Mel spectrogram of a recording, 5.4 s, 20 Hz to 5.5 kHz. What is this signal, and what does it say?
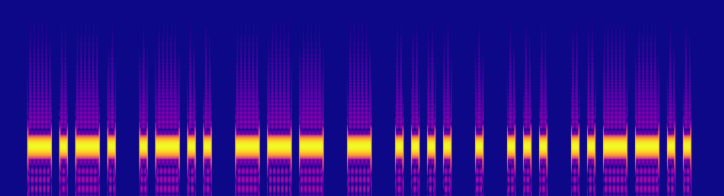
Morse code, heard as a keyed tone, about 20 wpm, 550 Hz. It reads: CLOTHES?
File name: jokes / joke 19 20 0000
